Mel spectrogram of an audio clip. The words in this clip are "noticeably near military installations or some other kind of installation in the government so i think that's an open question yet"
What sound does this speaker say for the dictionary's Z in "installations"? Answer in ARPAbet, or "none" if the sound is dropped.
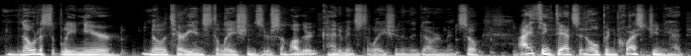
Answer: Z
